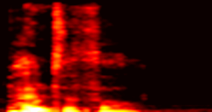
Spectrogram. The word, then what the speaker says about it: Pentothal: Two psychiatrists gave Hirons sodium pentothal. – Pentothal.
